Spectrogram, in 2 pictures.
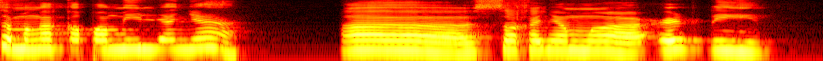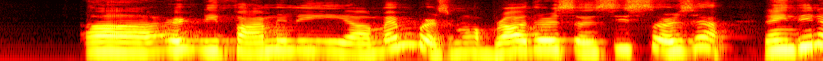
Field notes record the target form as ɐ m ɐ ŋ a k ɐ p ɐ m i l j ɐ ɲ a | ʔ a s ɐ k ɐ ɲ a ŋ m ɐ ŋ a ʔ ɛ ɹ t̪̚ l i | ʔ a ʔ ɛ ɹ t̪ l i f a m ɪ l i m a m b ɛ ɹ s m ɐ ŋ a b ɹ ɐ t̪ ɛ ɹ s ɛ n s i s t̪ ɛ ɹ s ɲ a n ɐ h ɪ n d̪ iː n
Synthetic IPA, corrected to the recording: ɐ m ɐ ŋ a k ɐ p ɐ m i l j ɐ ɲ a | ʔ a s ɐ k ɐ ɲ a ŋ m ɐ ŋ a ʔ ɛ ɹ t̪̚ l i | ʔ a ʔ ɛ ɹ t̪ l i f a m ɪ l i m ɛ m b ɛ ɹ s m ɐ ŋ a b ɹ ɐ d̪ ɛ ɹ s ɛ n s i s t̪ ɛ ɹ s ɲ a n ɐ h ɪ n d̪ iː n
